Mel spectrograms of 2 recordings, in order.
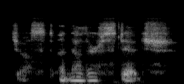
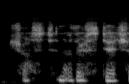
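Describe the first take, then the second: First: Soft slow whisper of the phrase. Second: Said in the usual way. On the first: Real, not acted. To herself while knitting, a slow whisper. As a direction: breathe it out, slow and hushed.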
